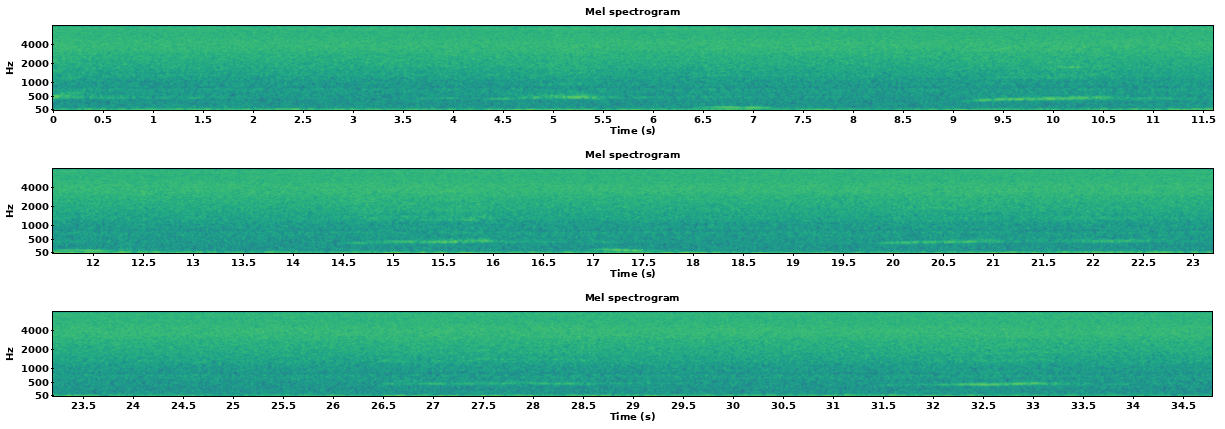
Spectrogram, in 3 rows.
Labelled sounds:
10.0	10.3	humpback whale, 1.7 to 1.8 kHz

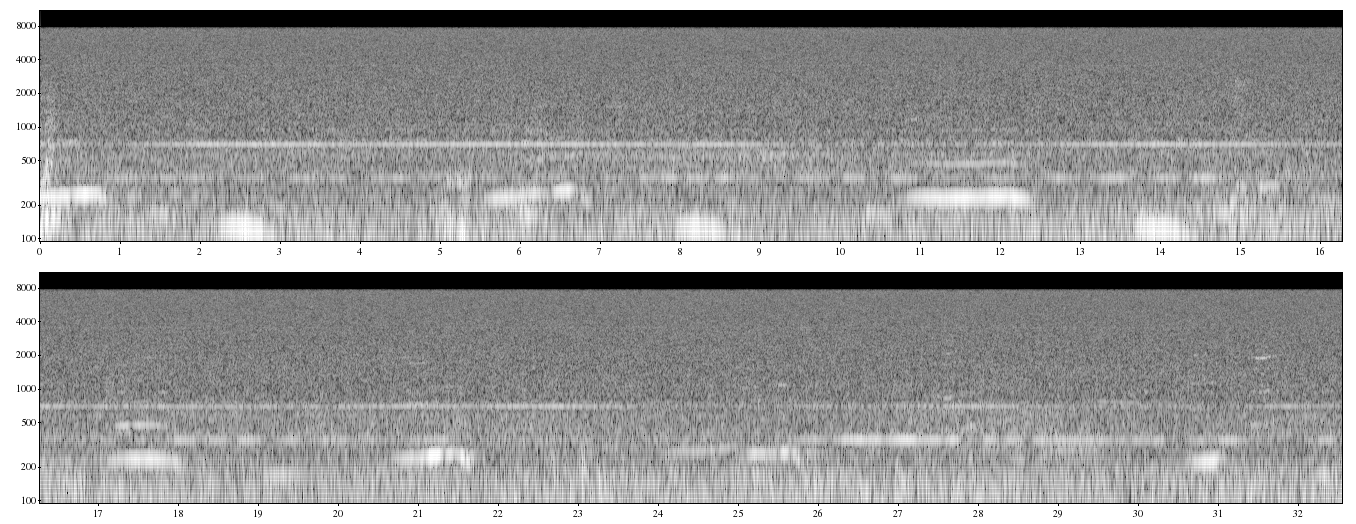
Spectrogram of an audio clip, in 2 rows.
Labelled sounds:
31.4	31.7	humpback whale, 1.8 to 2.0 kHz

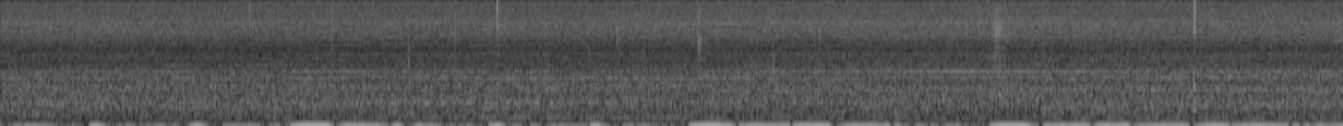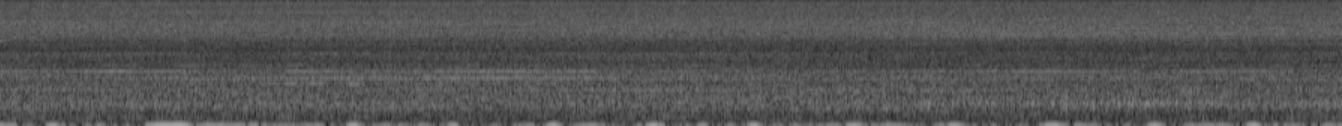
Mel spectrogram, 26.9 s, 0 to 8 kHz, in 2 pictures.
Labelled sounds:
11.9	16.9	vessel noise, 0 to 8.0 kHz
21.1	26.3	killer whale, southern resident, J pod, 7.4 to 8.0 kHz

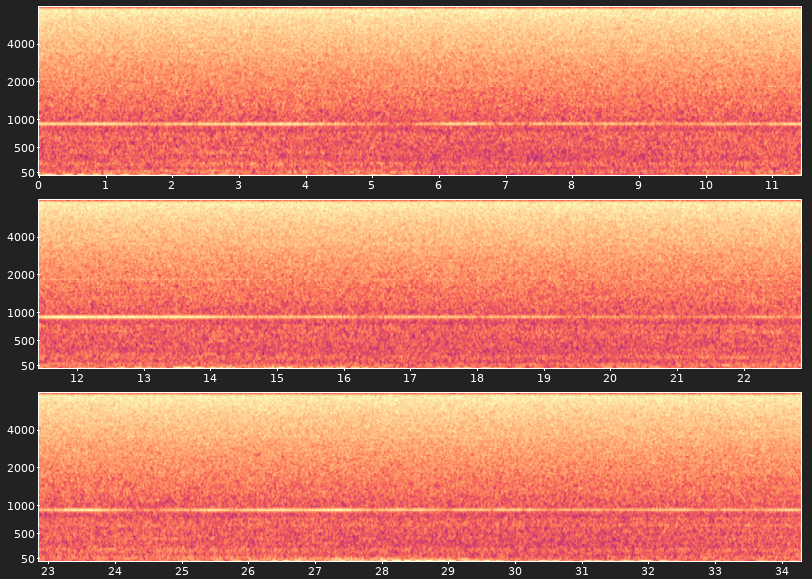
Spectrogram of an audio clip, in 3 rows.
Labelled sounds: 23.2	23.6	vessel noise, 0.86 to 0.99 kHz

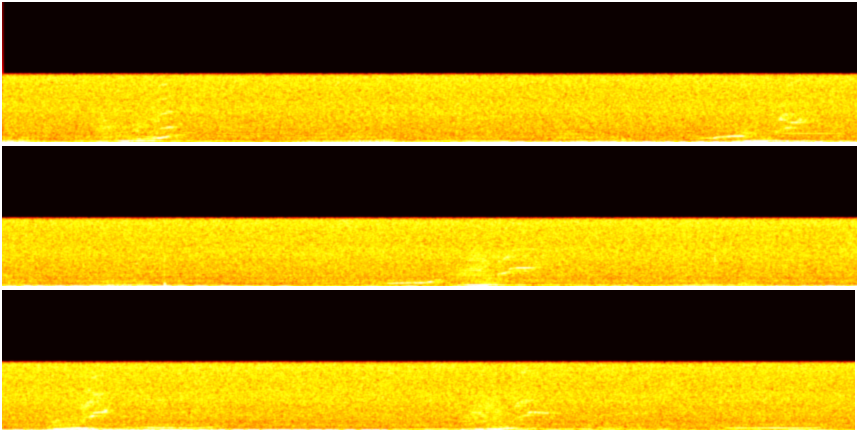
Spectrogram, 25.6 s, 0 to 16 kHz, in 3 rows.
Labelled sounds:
7.8	8.3	humpback whale, 0.96 to 1.1 kHz
13.6	13.9	humpback whale, 1.9 to 2.2 kHz
18.0	18.2	humpback whale, 1.9 to 2.4 kHz
22.2	22.6	humpback whale, 1.9 to 3.5 kHz

